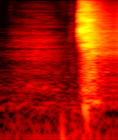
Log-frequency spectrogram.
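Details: Quick breath in, then one sharp, explosive burst through nose and mouth in a comedy sketch; single sneeze.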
